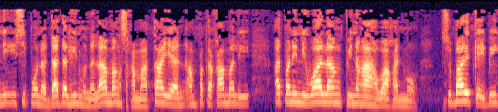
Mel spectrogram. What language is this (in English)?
Filipino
